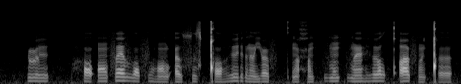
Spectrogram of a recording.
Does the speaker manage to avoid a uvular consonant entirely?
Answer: no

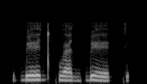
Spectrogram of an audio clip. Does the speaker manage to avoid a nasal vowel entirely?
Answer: yes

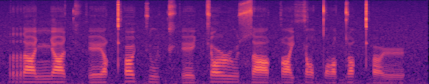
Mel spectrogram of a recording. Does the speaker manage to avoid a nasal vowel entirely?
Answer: yes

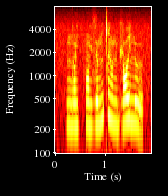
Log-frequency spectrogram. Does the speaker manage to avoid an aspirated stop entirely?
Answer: no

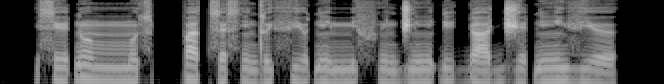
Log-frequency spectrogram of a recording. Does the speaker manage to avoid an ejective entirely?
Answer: yes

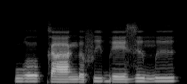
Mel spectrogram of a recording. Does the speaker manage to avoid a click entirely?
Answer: yes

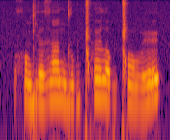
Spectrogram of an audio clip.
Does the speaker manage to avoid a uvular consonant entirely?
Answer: yes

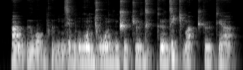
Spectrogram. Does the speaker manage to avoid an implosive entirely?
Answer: yes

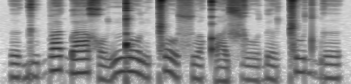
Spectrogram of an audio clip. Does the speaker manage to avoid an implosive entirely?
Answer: no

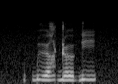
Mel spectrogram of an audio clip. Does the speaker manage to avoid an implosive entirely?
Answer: no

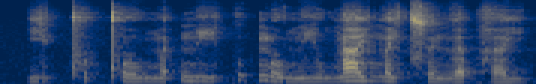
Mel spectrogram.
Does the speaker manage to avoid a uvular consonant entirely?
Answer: yes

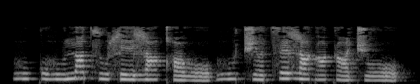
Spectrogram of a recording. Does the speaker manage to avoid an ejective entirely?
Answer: yes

